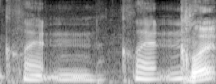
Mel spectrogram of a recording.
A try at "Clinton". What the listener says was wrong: Clinton. You don't pronounce the T.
